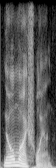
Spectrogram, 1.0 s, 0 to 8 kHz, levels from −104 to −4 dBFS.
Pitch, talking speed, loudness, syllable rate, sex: 110 Hz, 175 wpm, -15 LUFS, 3.5 syllables/s, male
